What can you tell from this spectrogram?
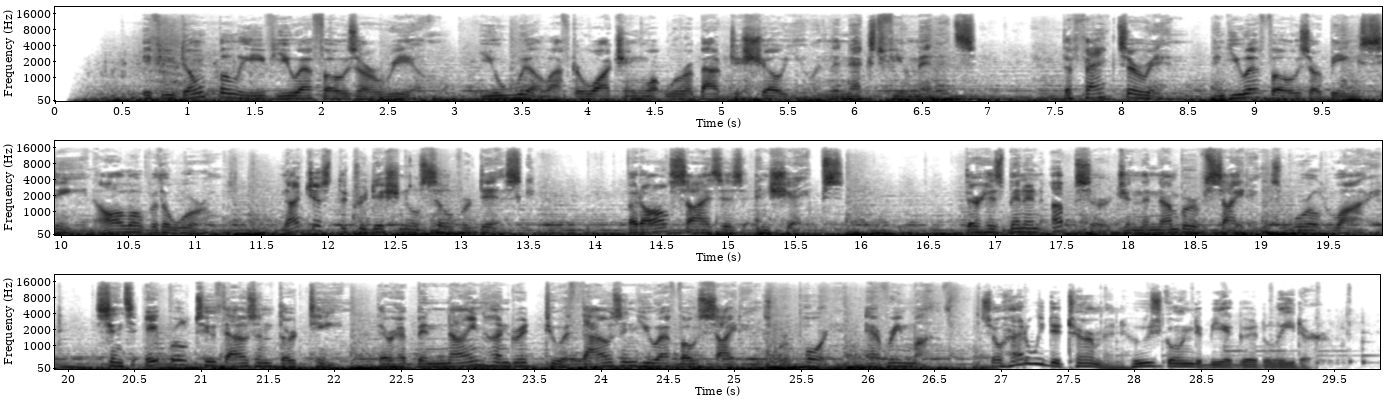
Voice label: Narration Documentary Reality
